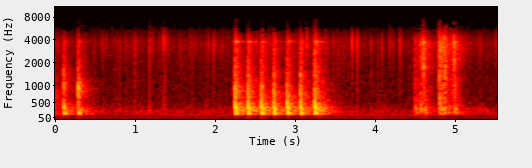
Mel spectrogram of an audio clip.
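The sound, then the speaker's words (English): Knocking on the locked wooden door of a little rented shack, a quick series of about six sharp raps, a pause, then a shorter second round of knocks, with a faint steady hiss behind them. “I tried the door, but it was locked, so there was nothing for me to do except knock.”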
